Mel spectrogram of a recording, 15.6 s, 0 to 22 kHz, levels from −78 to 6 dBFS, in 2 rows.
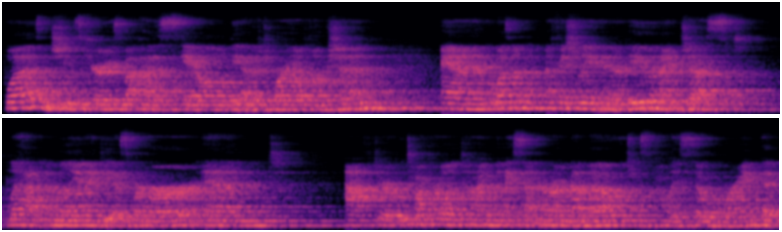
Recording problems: room echo; strong; dies away in 2.1 s
off-mic speech; far

